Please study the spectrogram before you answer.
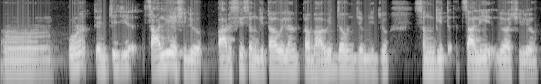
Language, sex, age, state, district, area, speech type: Goan Konkani, male, 30-45, Goa, Canacona, rural, spontaneous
